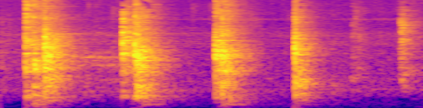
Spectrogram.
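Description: A metal spoon knocking against the side of a stainless steel pot as it stirs pork in a thick sauce: four sharp clinks about half a second apart.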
